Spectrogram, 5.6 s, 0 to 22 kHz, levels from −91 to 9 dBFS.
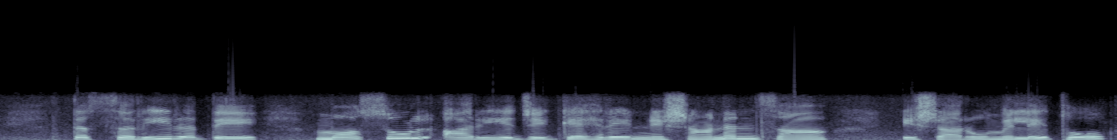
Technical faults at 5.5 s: gain pumping; AMR rate drop

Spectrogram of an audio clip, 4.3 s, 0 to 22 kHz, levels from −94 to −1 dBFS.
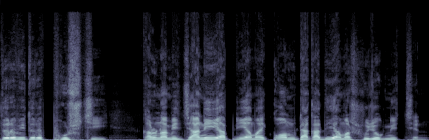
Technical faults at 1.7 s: none

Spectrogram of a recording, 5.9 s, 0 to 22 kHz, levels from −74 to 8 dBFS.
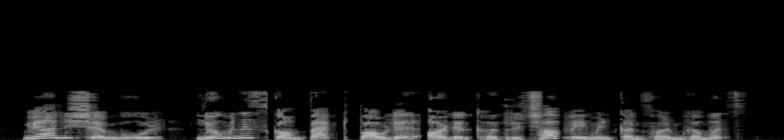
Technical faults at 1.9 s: AAC compression

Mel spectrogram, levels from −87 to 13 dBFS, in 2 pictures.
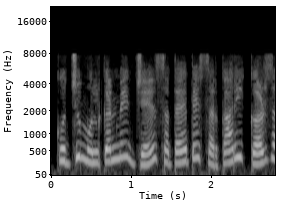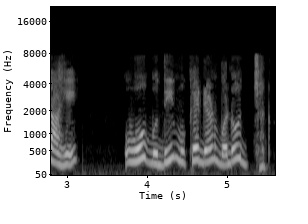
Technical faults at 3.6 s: low-delay AAC compression

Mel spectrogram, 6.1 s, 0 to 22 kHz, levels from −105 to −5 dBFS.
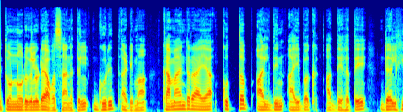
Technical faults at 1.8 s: none

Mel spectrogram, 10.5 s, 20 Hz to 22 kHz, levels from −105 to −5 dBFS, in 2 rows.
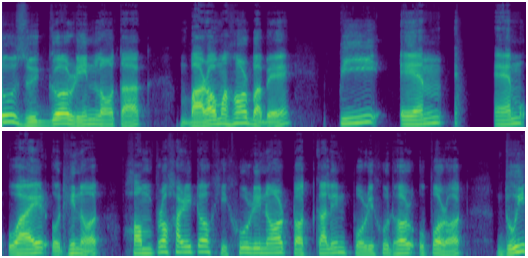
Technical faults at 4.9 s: call audio freeze

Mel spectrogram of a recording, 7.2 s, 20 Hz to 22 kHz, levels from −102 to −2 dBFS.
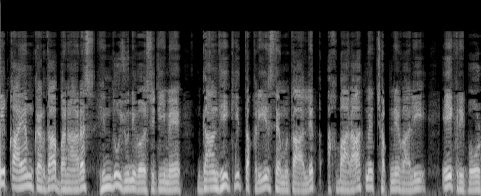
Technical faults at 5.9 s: low-bitrate audio saved at a high bitrate

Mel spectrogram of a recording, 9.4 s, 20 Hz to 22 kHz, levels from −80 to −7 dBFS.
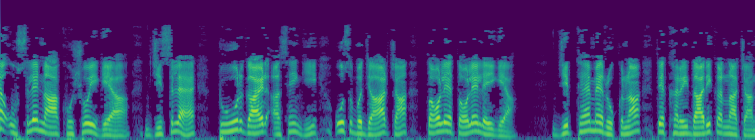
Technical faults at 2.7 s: MP3 compression

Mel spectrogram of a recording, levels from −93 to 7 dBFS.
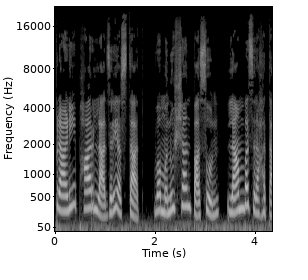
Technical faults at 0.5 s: none

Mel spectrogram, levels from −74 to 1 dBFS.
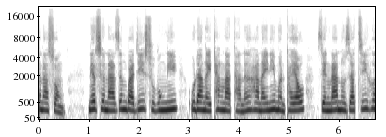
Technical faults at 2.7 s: Opus compression

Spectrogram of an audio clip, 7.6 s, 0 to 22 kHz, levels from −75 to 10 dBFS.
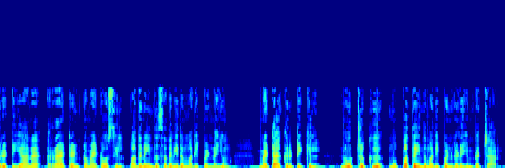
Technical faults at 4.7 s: MP3 compression; periodic USB or driver dropouts

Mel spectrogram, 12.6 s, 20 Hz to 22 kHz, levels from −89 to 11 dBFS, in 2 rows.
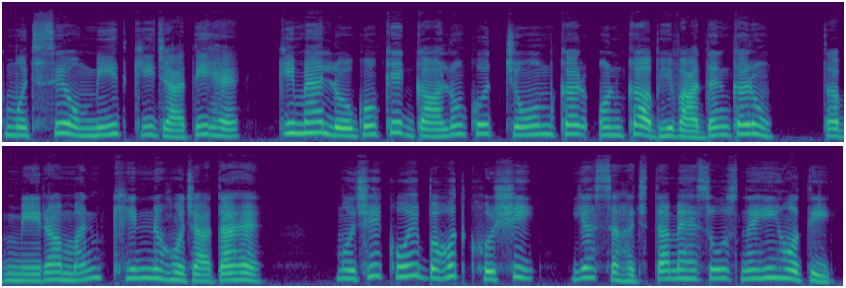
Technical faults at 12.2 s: none

